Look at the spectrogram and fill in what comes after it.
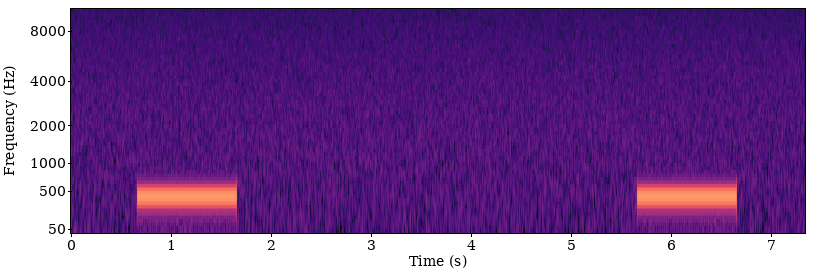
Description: Telephone call progress tone (single-tone plan, as in most of Europe), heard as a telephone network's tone, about 420 Hz, 1 s on and 4 s off. Ringback tone.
